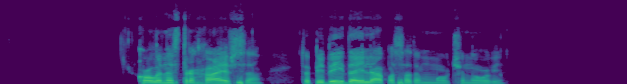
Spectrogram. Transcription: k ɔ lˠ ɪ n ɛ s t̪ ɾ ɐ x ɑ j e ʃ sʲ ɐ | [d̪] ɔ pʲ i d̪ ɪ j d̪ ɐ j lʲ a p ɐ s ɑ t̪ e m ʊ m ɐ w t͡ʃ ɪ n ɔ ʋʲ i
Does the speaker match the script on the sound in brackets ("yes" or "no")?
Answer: no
